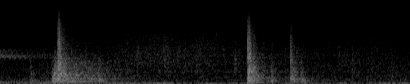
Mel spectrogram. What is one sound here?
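A wooden crate scrapes along the ground as it is pushed.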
